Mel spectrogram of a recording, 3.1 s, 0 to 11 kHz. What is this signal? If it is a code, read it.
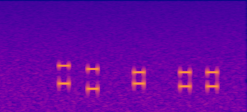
DTMF, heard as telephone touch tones, dialled by hand, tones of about 130 ms. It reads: 92744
